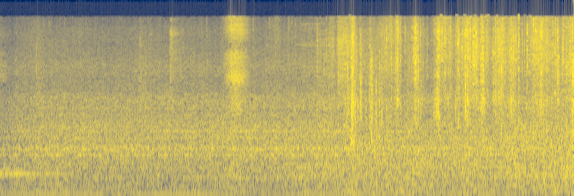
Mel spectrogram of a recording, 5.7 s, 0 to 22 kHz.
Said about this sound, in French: Je suis sur le parking de la gare routière de Liepāja, devant l'arrêt numéro 1. C'est de là que part le bus de 19h45 pour Riga. Il est 19h40, nuit noire, la gare soviétique est dans mon dos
